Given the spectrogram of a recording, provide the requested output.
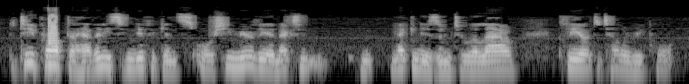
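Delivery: put-on a deliberately terrible Australian accent that drifts toward New Zealand; bad Australian accent. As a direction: read the question in a hammy, lousy Australian accent for a laugh. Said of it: "let's try it in a really bad Australian accent just for fun".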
